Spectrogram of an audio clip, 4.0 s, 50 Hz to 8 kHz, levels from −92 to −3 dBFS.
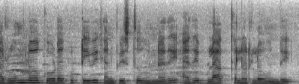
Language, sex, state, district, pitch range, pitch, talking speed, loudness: Telugu, female, Telangana, Mahabubabad, 180-205 Hz, 190 Hz, 180 wpm, -19 LUFS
